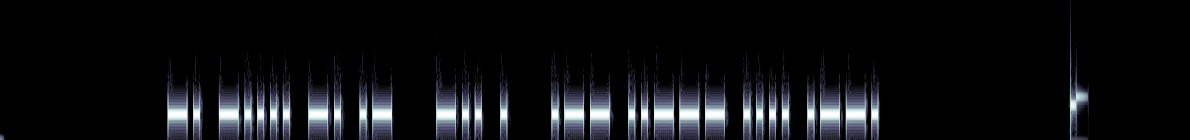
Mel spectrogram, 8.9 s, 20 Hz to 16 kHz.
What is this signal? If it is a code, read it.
Morse code, heard as a keyed tone, about 25 wpm, 700 Hz. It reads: N6NA DE W2HP
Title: USA Callsign DE Callsign - 4 Characters - 25wpm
